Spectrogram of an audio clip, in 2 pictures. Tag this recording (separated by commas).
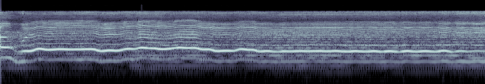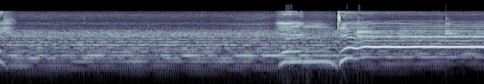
Music, Female singing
